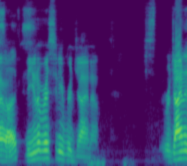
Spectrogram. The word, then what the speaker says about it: Regina: Regina is how you pronounce it. Just so you know, the capital of Saskatchewan is Regina, and that's how you say it. It's not Regina.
